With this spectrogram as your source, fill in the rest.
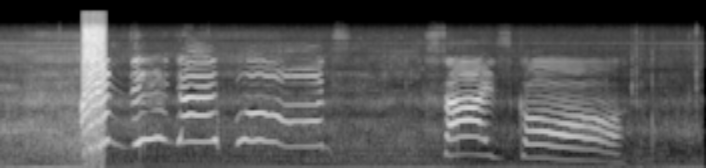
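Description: A truck's siren or horn sounds in short wailing blasts nearby.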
